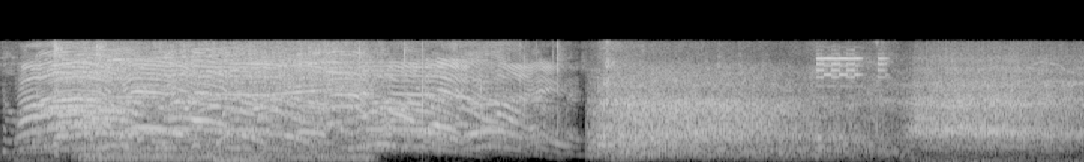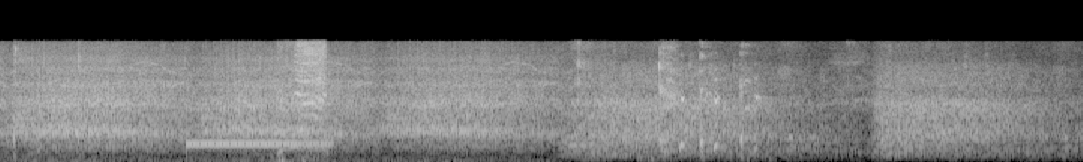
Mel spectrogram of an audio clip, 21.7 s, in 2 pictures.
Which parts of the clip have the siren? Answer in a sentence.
The siren can't be heard in this clip.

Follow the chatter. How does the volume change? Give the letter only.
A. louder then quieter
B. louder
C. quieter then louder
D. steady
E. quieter
E.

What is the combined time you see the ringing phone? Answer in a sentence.
The ringing phone can be heard for 2 seconds in total.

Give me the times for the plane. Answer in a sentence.
You can hear the plane from 0.0 to 3.8 s.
